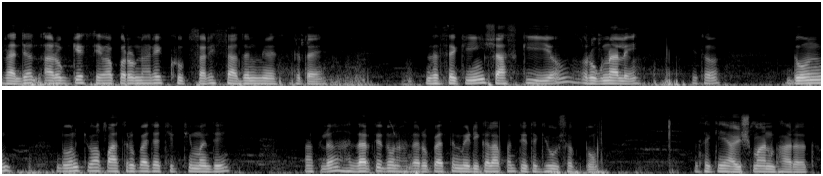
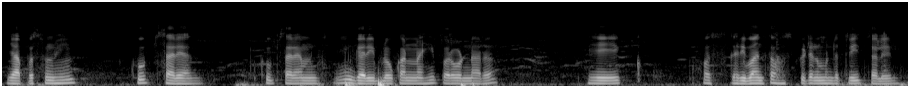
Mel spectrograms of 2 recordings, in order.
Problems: none marked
